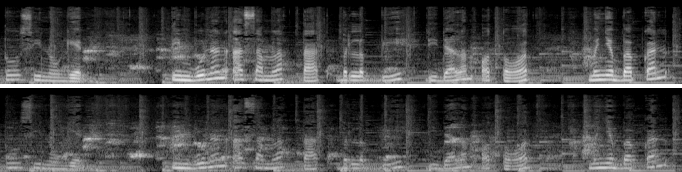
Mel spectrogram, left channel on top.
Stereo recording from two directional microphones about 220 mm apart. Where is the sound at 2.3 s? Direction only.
50° left (ahead or behind).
